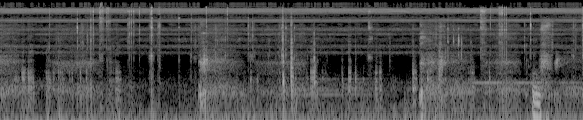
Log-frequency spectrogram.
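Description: Bolts on a throttle body spacer are worked loose with a ratchet, giving scattered clicking and ratcheting bursts over a steady background hiss, with brief pauses between turns.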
